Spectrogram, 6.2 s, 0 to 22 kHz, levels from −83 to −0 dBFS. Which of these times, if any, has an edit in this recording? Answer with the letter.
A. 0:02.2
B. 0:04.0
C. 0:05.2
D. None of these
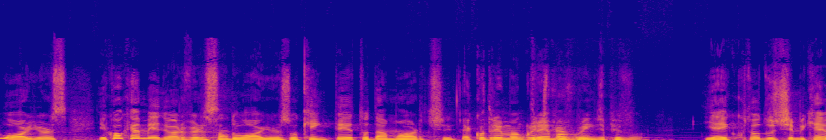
D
